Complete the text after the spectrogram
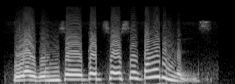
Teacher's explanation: it has a low beginning for it and a gradual rise to the end of the word and then a final fall · it's marked by gradual rise and then a final fall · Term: surprise redundancy tune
